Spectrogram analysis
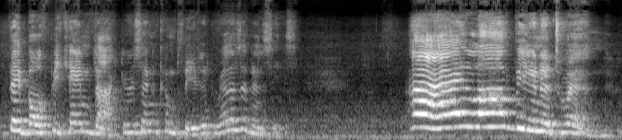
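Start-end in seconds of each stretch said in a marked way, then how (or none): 4.1-6.1 high, loud, drawn-out proclamation; exuberant declaration. Pretend. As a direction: proclaim it slowly to the whole room. Proud declaration to the audience.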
